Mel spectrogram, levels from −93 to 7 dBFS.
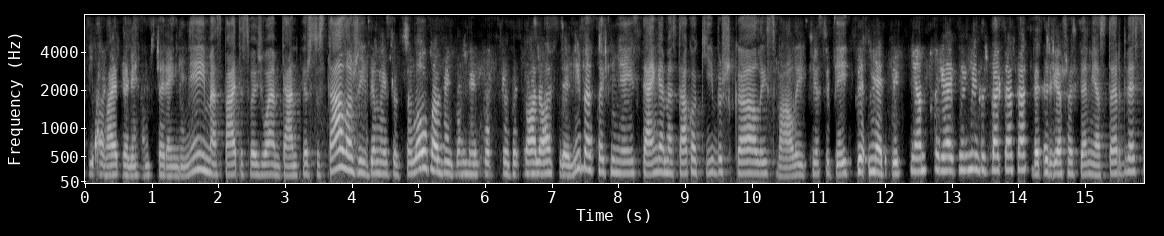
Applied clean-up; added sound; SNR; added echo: neural mask model Resemble Enhance denoiser.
